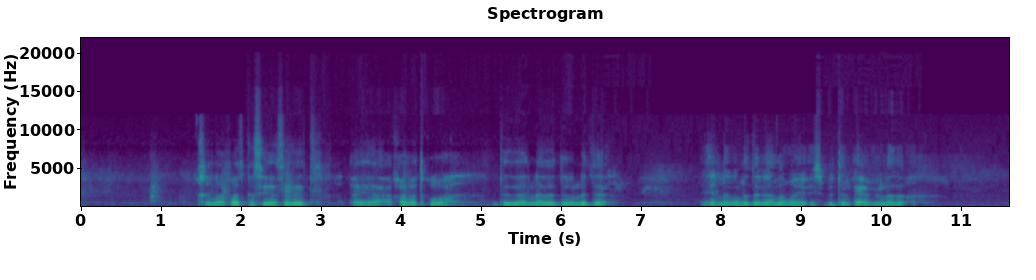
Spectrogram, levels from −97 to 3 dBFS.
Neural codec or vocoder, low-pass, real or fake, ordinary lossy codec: none; 19.8 kHz; real; Opus, 16 kbps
